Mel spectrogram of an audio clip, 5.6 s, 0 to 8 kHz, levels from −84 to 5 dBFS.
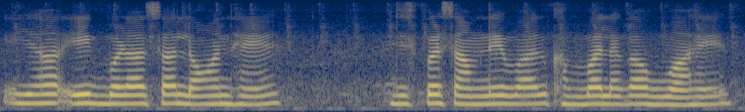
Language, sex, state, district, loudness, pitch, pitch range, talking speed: Hindi, female, Uttar Pradesh, Lucknow, -15 LUFS, 225 Hz, 220-235 Hz, 150 wpm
